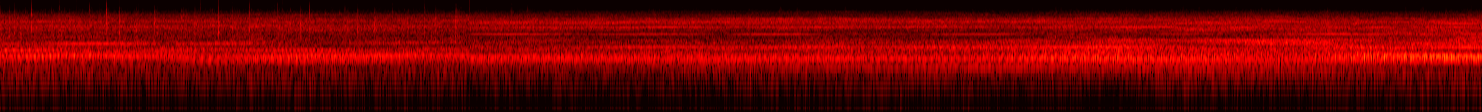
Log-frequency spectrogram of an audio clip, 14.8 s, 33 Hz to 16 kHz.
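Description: Recorded Class 66 diesel engine sound (EMD two-stroke) played from a model locomotive's DCC sound decoder through a small tablet speaker, running steadily. The sound changes abruptly about a third of the way in, and the engine note rises and grows louder near the end.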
